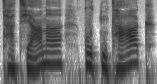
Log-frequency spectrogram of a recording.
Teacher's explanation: Also hier schöne aspirierte Konsonanten. Aspirare heißt behaucht. Also das H nach dem T hörbar machen.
